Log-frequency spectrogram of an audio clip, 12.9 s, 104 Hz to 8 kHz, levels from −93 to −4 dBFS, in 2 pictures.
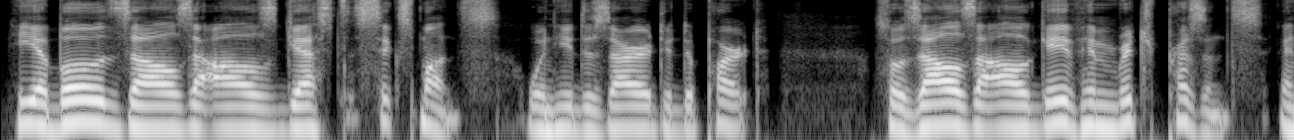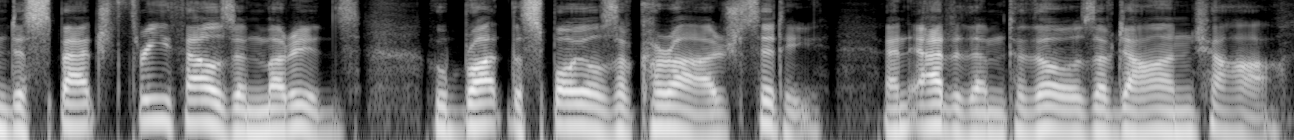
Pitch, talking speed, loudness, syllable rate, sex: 145 Hz, 170 wpm, -19 LUFS, 4.7 syllables/s, male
